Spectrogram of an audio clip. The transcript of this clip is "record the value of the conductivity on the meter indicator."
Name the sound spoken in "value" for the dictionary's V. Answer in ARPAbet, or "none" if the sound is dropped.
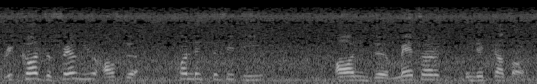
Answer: F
